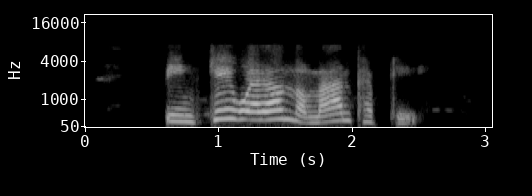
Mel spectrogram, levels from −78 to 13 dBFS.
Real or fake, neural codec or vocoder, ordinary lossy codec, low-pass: fake; codec, 16 kHz, 1 kbps, X-Codec, HuBERT features, trained on general audio; Opus, 16 kbps; 7.2 kHz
